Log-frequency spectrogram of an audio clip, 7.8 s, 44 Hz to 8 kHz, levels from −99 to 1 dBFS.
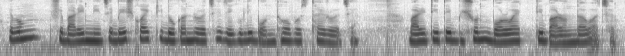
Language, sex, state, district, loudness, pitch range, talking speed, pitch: Bengali, female, West Bengal, Malda, -32 LUFS, 175-200 Hz, 140 wpm, 185 Hz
